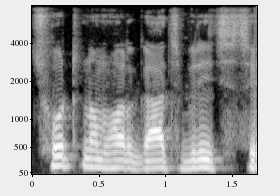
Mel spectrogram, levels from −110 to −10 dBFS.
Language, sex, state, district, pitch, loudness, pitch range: Maithili, male, Bihar, Samastipur, 140 Hz, -15 LUFS, 130-145 Hz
